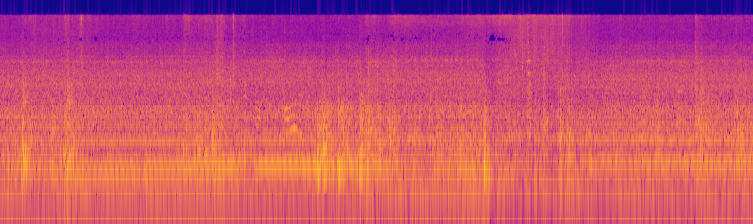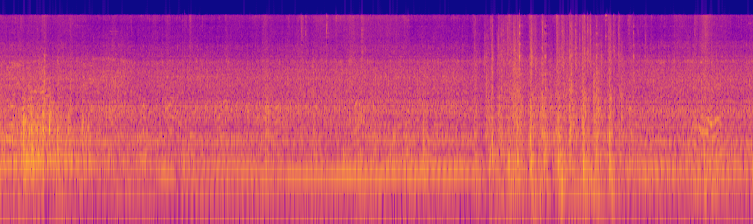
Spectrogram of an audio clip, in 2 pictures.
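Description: Leach rear-loader garbage truck running with its engine and hydraulic packer working, a steady hum that steps down in pitch about two-thirds of the way through. Bangs and clatter of trash and furniture being dropped into the rear hopper and pushed in by the packer come around the middle and again near the end.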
